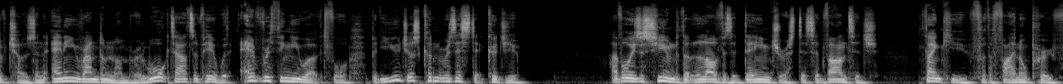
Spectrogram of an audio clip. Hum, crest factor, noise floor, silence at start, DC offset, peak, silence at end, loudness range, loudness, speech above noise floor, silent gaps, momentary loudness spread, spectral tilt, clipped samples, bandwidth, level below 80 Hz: none; 16 dB; -59 dBFS; 0 s; under 0.1%; -4 dBFS; 0 s; 2 LU; -20 LUFS; 39 dB; none; 9 LU; -5 dB/octave; under 0.1%; over 20 kHz; -40 dBFS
